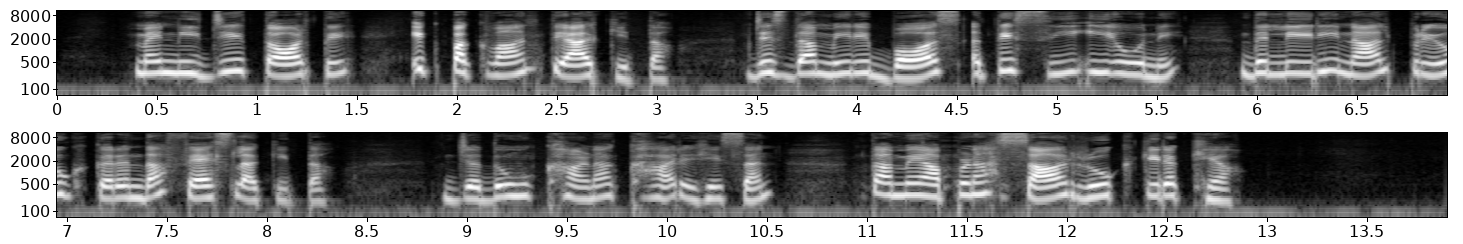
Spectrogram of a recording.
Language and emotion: Punjabi, fearful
